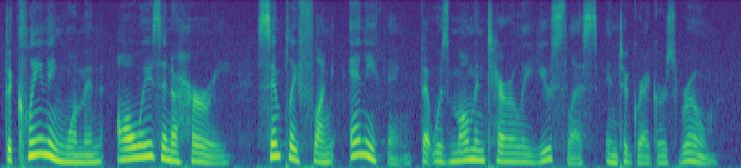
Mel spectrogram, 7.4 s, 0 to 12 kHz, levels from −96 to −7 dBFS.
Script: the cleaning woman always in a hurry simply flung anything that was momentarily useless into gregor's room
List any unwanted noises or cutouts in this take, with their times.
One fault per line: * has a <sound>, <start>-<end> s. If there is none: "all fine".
all fine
